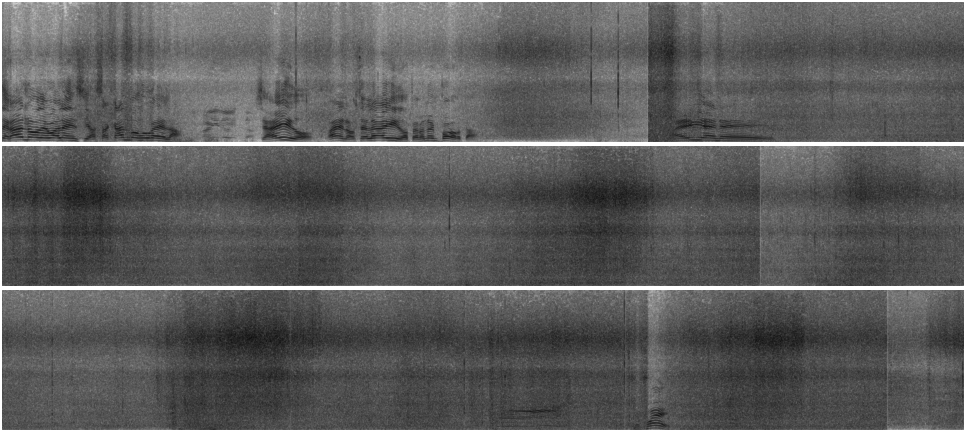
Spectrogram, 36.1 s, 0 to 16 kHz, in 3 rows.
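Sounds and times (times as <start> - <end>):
surf breaking on shore: 0.0 - 36.0
wind on microphone: 2.0 - 2.8.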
